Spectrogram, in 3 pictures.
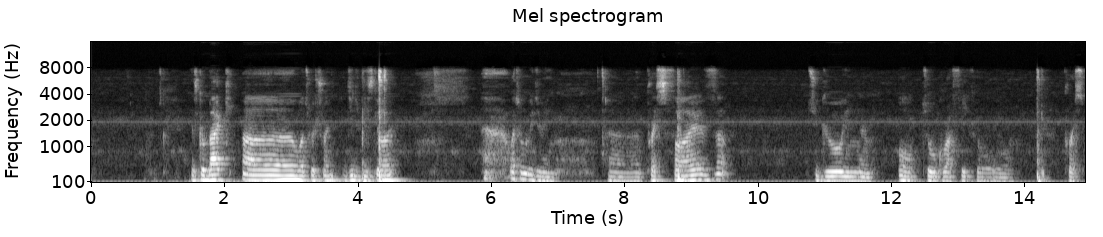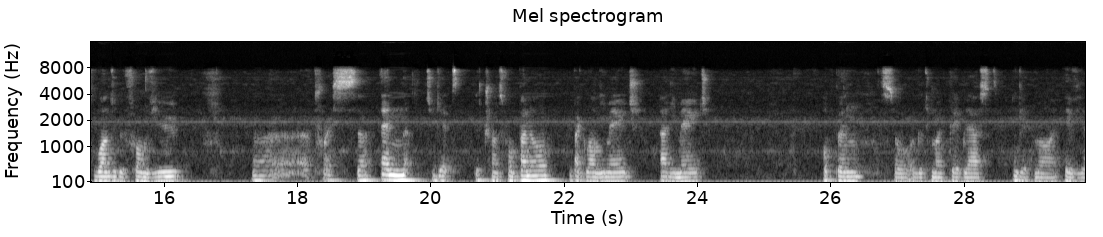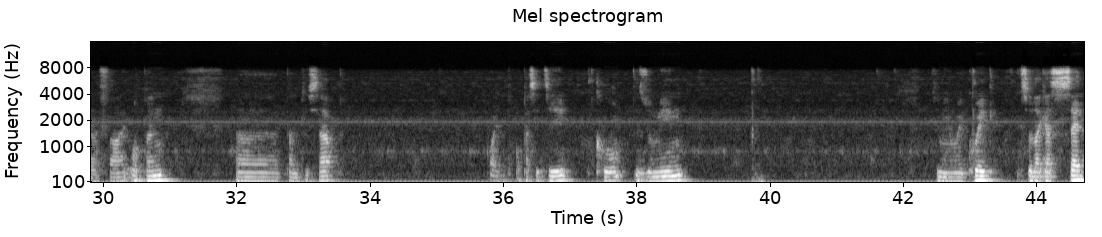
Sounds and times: Speech: 0:01.5 - 0:04.7, 0:05.9 - 0:09.6, 0:10.8 - 0:16.3, 0:17.3 - 0:24.2, 0:25.9 - 0:31.1, 0:32.0 - 0:33.6, 0:35.8 - 0:38.8, 0:42.5 - 0:44.7.

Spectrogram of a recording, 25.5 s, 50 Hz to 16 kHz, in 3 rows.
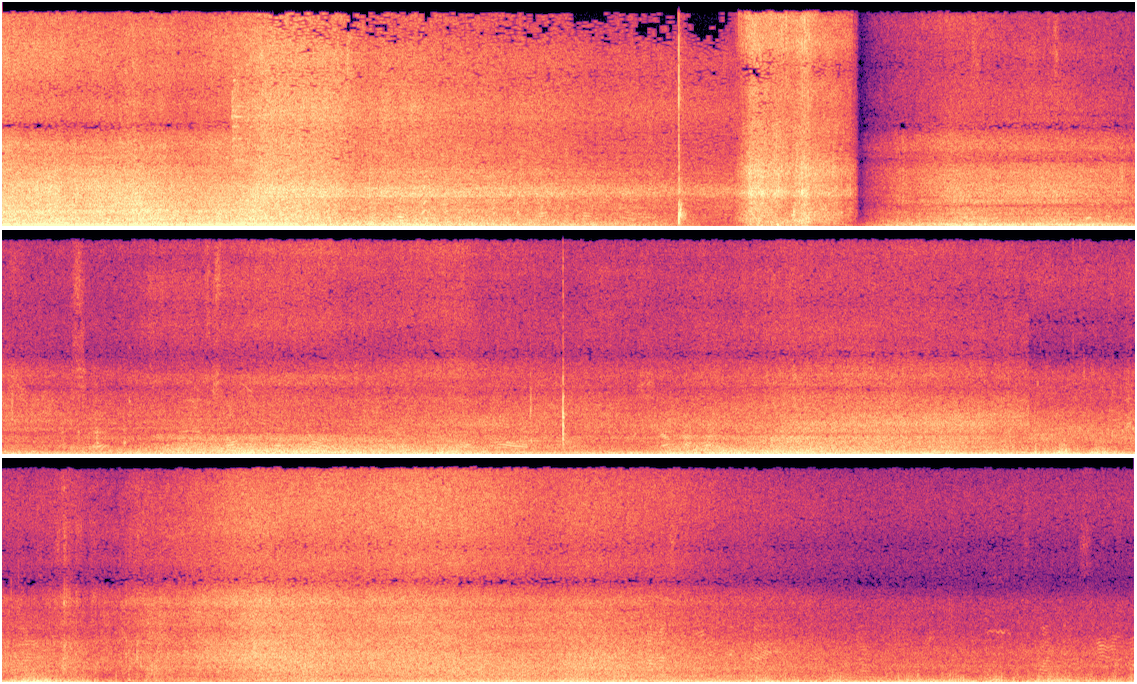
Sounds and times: Speech: 0:02.6 - 0:05.0, 0:07.3 - 0:12.7, 0:13.3 - 0:14.1, 0:21.8 - 0:25.4.

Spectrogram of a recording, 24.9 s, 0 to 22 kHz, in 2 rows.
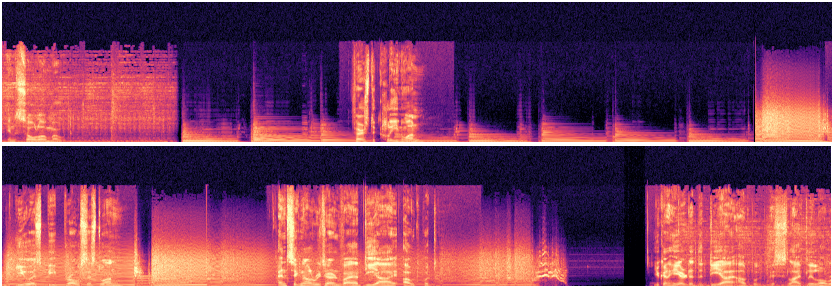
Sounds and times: Speech: 0:00.0 - 0:01.0, 0:05.3 - 0:06.4, 0:12.6 - 0:14.3, 0:16.6 - 0:19.0, 0:22.2 - 0:24.8
Music: 0:00.0 - 0:21.0, 0:22.2 - 0:24.8.

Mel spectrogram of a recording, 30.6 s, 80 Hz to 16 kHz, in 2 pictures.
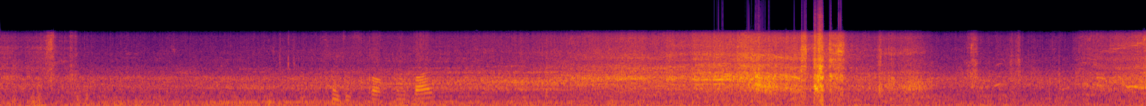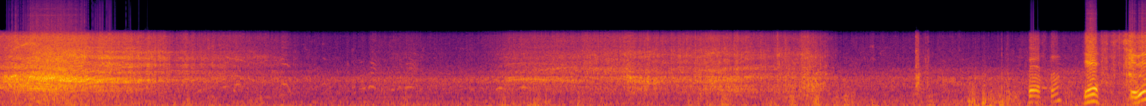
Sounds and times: Car: 0:00.0 - 0:30.5.

